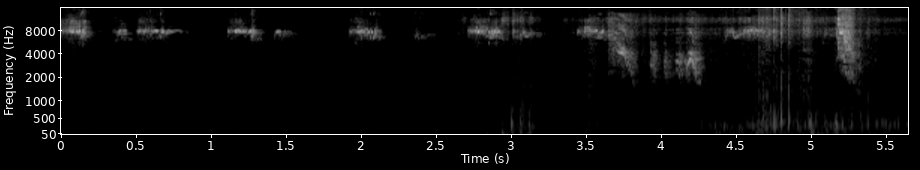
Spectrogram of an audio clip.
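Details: Young house sparrows begging during feeding by the mother: high chirps in quick bursts, then a louder, dense, excited chorus of shrill calls with a soft fluttering rustle underneath.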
